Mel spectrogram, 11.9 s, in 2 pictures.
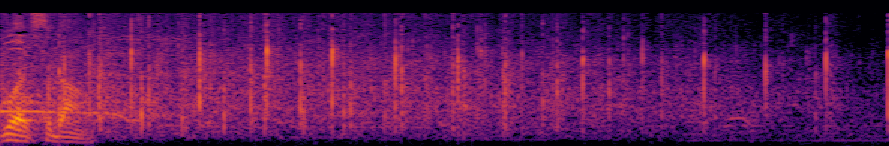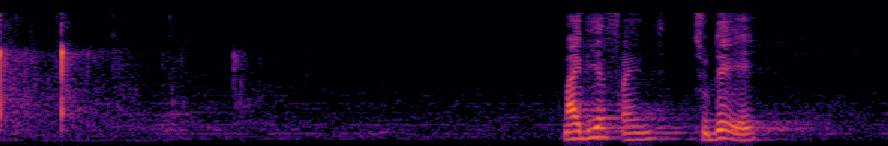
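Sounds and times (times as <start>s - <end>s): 
speech: 0.0s - 0.8s, 9.7s - 11.1s
audience clapping: 0.0s - 7.8s.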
